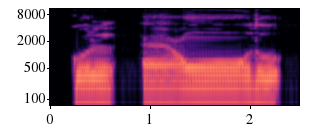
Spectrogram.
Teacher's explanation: Pertama a biasa, kedua ain kita tekan.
